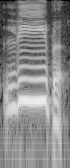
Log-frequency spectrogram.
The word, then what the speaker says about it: Liebe: 자, 예시 단어 볼게요. 사랑, 독일어로 Liebe, Liebe 이고요. 이 단어도 에로 끝나죠. 그래서 위에서 봤던 양모음이 등장을 해요. 그래서 Liebe 아니고 Liebe, 이런 식으로 발음이 흐려진다라고 생각하시면 되고요.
